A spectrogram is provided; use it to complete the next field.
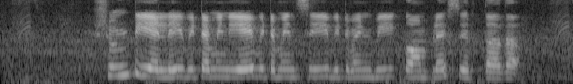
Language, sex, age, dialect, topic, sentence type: Kannada, female, 36-40, Central, agriculture, statement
